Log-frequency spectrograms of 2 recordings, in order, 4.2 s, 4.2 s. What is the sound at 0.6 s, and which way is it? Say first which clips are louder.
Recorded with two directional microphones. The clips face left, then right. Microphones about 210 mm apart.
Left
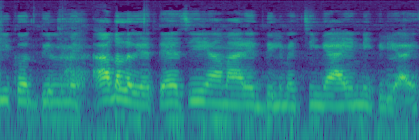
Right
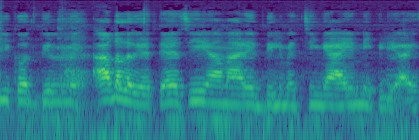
Speech: left 3 dB; 10° right (ahead or behind).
